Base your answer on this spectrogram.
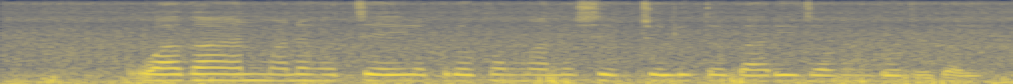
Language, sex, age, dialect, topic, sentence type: Bengali, female, 18-24, Western, agriculture, statement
